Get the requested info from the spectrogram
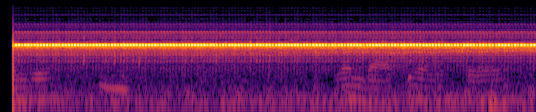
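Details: An American toad calls for a mate in a muddy pond at Ojibway Prairie in spring, giving a long, steady, high musical trill.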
